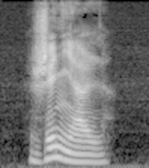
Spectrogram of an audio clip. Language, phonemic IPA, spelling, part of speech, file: French, /ʒe.njal/, génial, adjective, Fr-génial.ogg
- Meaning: 1. ingenious, characteristic of a genius 2. great, fantastic, awesome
